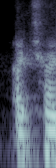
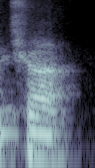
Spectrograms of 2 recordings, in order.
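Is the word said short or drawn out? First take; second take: short; drawn out. First: The word is said short and plain. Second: The word is drawn out, sounding suspicious.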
